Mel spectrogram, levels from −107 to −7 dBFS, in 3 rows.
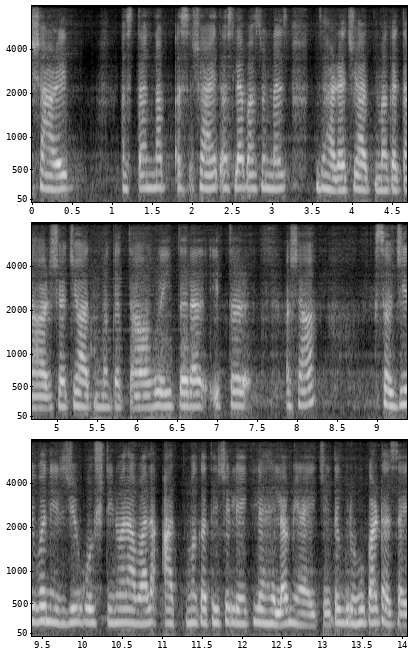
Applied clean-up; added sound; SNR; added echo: neural separator model SepFormer DNS4.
